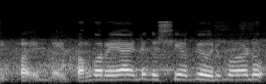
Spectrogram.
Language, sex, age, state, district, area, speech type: Malayalam, female, 60+, Kerala, Kottayam, urban, spontaneous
